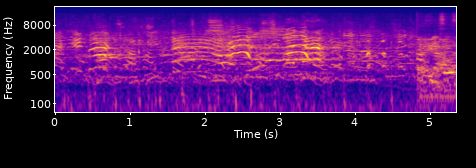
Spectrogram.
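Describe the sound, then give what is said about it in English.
Crowd chatter in a dive bar: a steady, dense babble of many overlapping voices at an even level throughout, with no single speaker standing out. “Marion, I hate this place. The floors are always sticky. It's like walking in a sweet factory. I thought we were going to the wine bar. Dive bars have strong and cheap drinks.”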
